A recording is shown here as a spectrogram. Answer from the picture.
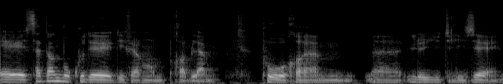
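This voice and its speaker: A man with a non-native accent speaks in a dark, mellow tone at a fairly low pitch, with ordinary pitch variation. His pace is very slow, broken by long, frequent pauses. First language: English (speaking French). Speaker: linguistic anthropologist. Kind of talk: recruitment appeal. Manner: halting.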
